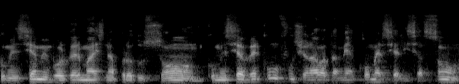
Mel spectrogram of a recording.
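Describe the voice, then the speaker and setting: Over a quiet background, a man with a strong Spanish accent talks with ordinary pitch variation. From Argentina, Buenos Aires. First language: Spanish (speaking Portuguese). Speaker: horror attraction entrepreneur. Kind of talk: interview in a live stream. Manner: halting.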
